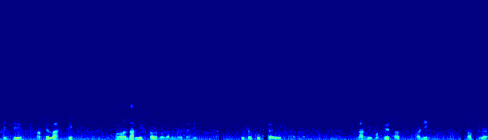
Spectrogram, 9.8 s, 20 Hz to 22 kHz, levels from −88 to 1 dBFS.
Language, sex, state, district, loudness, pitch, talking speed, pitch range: Marathi, male, Maharashtra, Nagpur, -52 LUFS, 125 Hz, 100 wpm, 120-135 Hz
